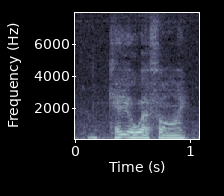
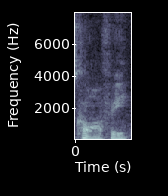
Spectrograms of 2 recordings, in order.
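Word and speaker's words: Ko-fi: uh I've heard uh coffee I think K fi uh I I guess that's pronounced coffee see see when I see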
